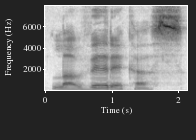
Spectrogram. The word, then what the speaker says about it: Leviticus: Leviticus. Leviticus. It can help to start with the stress syllable like Viticus, Leviticus.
